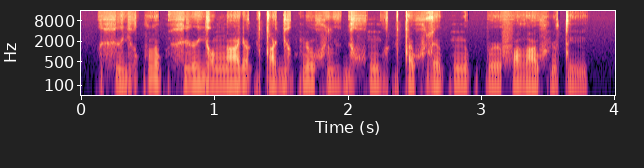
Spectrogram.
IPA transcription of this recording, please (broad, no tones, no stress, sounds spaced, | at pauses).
xʲ ʊ j i kʷ ðˤ ʊ kʷ xʲ ə˞ j ɔ ŋ ɑ ɾʲ ɑ kʷ tˤ i ɡʲ u kʷ ɳ æ xʷ lʲ ṳ ɡʲ ṳ xʷ ŋ ṳ kʷ tˤ u xʷ z ɛ kʷ ŋ ɛ kʷ p ə˞ f ʊ ðˤ ɑ xʷ ɳ ə t̪ i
